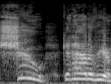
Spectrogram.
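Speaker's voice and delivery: screaming character voice. Describing Benedict driving something off with a warning shot, Benedict yelling and screaming. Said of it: "starts yelling and screaming like".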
